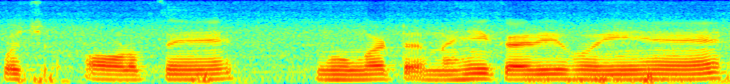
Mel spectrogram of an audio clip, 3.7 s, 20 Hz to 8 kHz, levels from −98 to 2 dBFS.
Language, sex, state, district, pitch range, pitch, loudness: Hindi, male, Bihar, Supaul, 135-140 Hz, 135 Hz, -15 LUFS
